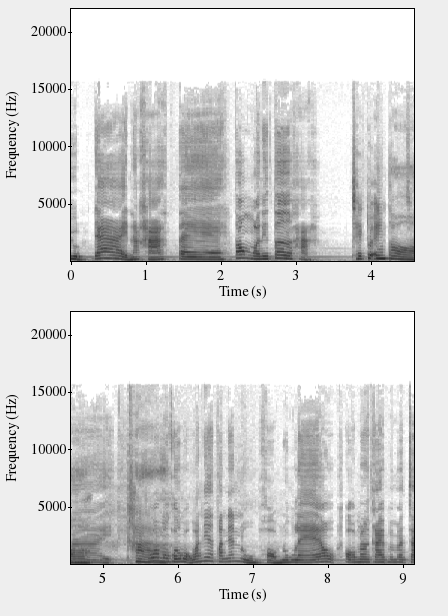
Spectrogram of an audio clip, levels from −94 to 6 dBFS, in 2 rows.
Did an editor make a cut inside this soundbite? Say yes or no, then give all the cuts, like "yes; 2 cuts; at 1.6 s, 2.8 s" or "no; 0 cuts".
yes; 2 cuts; at 2.1 s, 8.2 s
